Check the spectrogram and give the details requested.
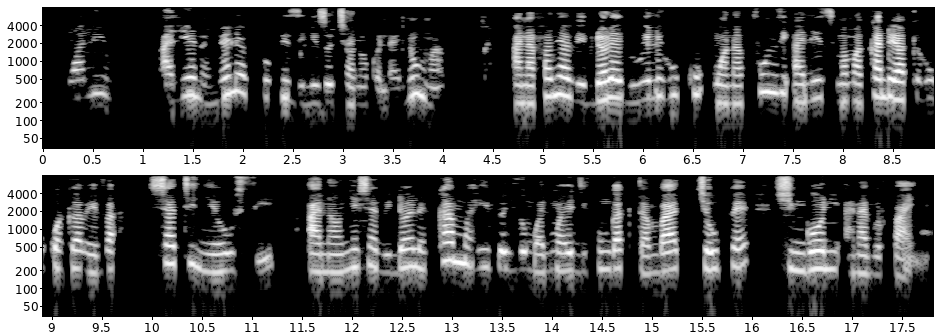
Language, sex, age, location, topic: Swahili, female, 18-24, Nairobi, education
